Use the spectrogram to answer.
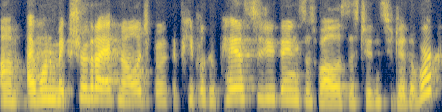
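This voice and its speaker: Her pace is very fast. A woman speaks with a fairly high pitch. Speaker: professor. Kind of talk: lecture.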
